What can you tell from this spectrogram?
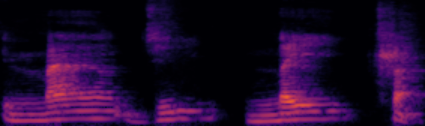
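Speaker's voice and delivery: "imagination" stretched out slowly, syllable by syllable; teacher slowly sounding out each syllable of "imagination". Shown as a demonstration. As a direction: break "imagination" into separate slow syllables. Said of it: "look at these capitalized words".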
